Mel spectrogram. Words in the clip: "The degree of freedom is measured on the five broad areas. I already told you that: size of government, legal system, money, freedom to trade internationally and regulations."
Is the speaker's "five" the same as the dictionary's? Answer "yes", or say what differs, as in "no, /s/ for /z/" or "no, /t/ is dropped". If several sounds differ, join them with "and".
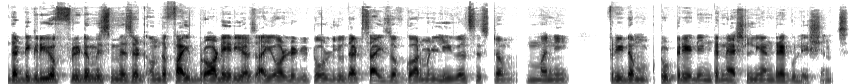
yes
